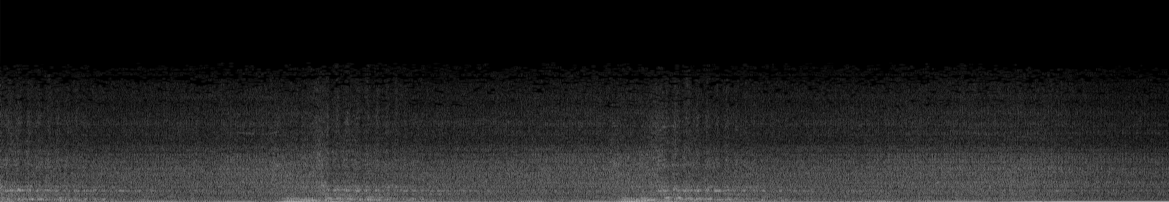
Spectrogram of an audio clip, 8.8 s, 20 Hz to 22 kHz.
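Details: Ford Focus III ST 2.0 EcoBoost 250 hp after repair of low compression from a damaged piston: a few light throttle blips rising and settling back, then a steady even idle with no misfire; engine runs normally.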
